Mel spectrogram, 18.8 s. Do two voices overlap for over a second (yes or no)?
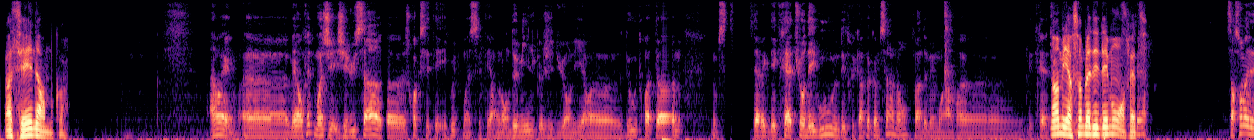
yes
